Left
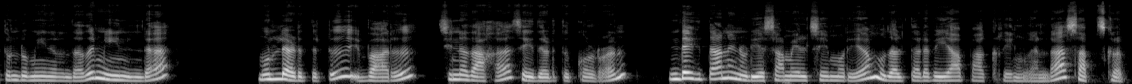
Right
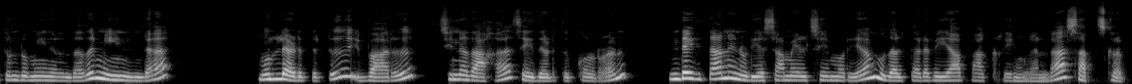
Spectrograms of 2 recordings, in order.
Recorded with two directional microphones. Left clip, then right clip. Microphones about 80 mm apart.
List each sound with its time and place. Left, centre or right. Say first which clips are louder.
0.0 s speech: left 6 dB; left
2.7 s speech: left 6 dB; left
7.5 s a woman's voice: left 7 dB; left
